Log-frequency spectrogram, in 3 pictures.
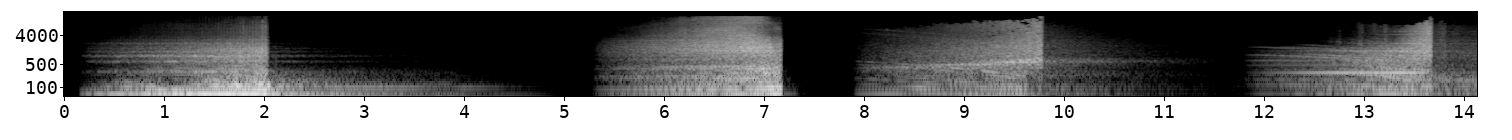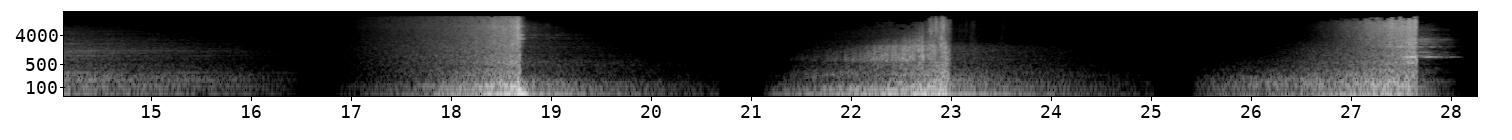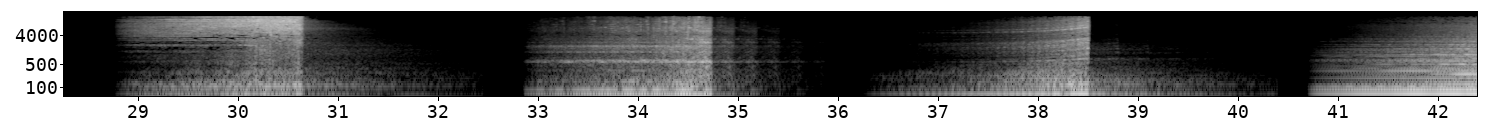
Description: Cinematic Riser SFX Rise and Ascension Sound Effects; for Videos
